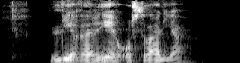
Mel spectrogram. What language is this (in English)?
Kabyle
